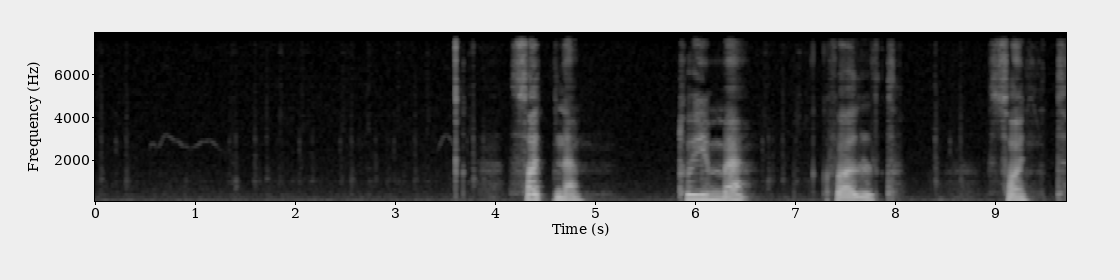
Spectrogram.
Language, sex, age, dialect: Faroese, female, 36-60, Norðurstreymoy/Eysturoy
